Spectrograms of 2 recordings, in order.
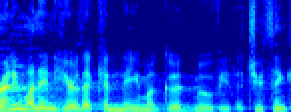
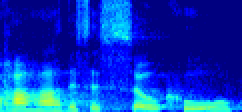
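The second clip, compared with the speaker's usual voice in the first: slow, high pretend gushing; imitating mindless, giggly approval; mock amusement; 6 semitones higher, slower than usual. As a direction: parody a delighted audience, drawn out. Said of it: "And we go".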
